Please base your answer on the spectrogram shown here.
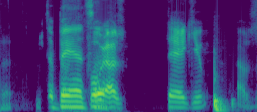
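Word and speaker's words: Dybantsa: And The kid AJ, and I can't pronounce his last name very well, from BYU. Bansa.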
